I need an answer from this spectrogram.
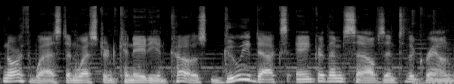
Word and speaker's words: geoduck: makarunga first of all it's pronounced gooey duck contrary to what one might think this creep is not related to a duck at all gooey duck or geoduck is a large clam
